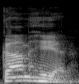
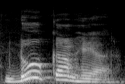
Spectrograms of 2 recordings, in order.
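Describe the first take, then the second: First: Said in the usual way. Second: "do" said with weight at the start, the rest slow; stress on do. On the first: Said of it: "आप लोग बोलते होंगे". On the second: Shown as a demonstration. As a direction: lean hard on "do" and draw the line out. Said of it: "emphatic बनाना होता है तो इसके पहले do लगाते हैं". ("do" पर ज़ोर देकर धीरे से)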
